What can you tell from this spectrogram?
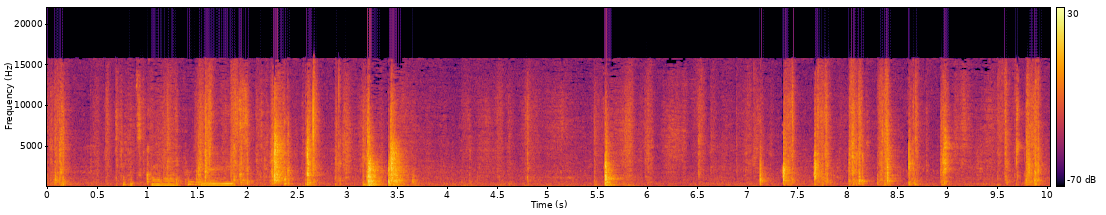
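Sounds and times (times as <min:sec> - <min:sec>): cards being shuffled by hand: 0:00.0 - 0:03.5, 0:04.2 - 0:10.0.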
